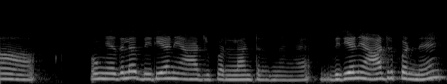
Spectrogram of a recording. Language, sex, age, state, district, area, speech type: Tamil, female, 18-30, Tamil Nadu, Namakkal, rural, spontaneous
